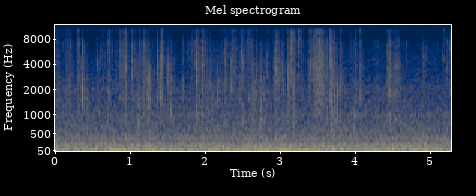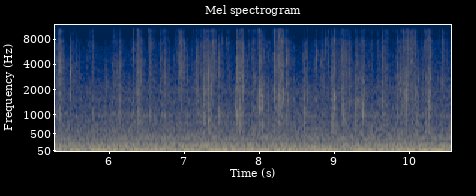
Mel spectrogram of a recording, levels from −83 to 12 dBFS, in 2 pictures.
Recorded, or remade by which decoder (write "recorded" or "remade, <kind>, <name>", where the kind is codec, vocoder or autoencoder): recorded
